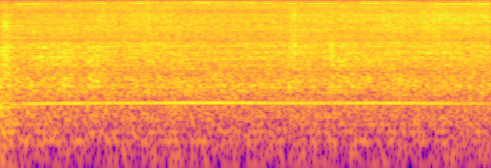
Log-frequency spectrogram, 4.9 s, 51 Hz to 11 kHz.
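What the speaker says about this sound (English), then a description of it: "You open the valve to the hose and then turn on the pump." A W2000/2 wet vac with pre-separator, its pump running to push out collected water, gives a loud, steady whining drone with a constant tone throughout and no voices.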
